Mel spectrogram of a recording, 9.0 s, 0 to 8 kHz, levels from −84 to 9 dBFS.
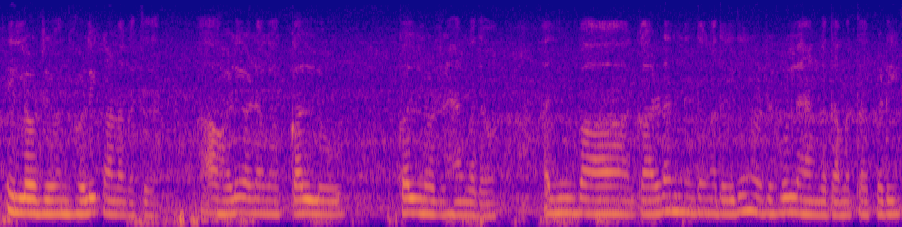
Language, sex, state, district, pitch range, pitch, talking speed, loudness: Kannada, female, Karnataka, Gulbarga, 180-195 Hz, 185 Hz, 165 wpm, -27 LUFS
